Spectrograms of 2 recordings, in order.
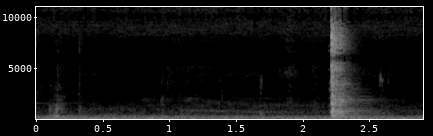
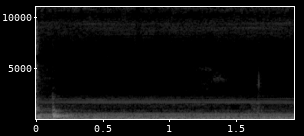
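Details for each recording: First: Whirlpool/Maytag Centennial top-load washer set to drain and spin with the water not hooked up: two sharp clicks over a low hum with no spin; the board powers the lid lock but it fails to engage, so replace the lid lock. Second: Whirlpool/Maytag Centennial top-load washer set to warm wash with no water connected: both hot and cold inlet valve coils energized, giving a steady fixed-pitch electrical hum with no pulsing; inlet valves working normally.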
